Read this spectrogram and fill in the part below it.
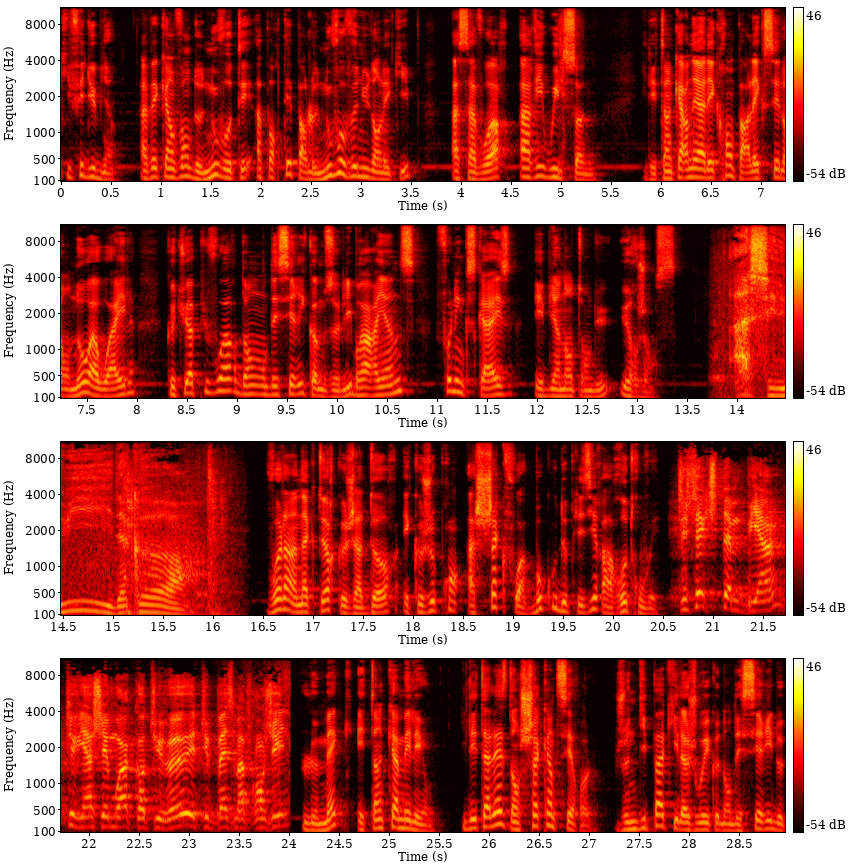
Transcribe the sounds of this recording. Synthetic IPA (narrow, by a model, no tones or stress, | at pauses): kʲifɛd̪ybjɛ̃ | avɛkɛ̃vɑ̃d̪ənuvot̪eʔapɔʁt̪epaʁlənuvovənyd̪ɑ̃lekʲipasavwaʁaʁiwilsɔn | ilɛt̪ɛ̃kaʁnealekχɑ̃paʁlɛkselɑ̃noawajl | kət̪yapyvwaʁd̪ɑ̃d̪eseʁikɔmzəlibʁaʁjans | fɔlĩŋɡskajz | ebjɛ̃nɑ̃t̪ɑ̃d̪yyʁʒɑ̃s | asɛlɥid̪akɔʁ | vwalaɛ̃nakt̪œʁkəʒad̪ɔʁekəʒəpχɑ̃aʃakfwabokud̪əpleziʁaʁət̪χuvet̪ysɛkəʒə̥t̪ɛmbjɛ̃t̪yvjɛ̃ʃemwakɑ̃t̪yvøet̪ybɛzmafχɑ̃ʒinləmɛkɛt̪ɛ̃kameleɔ̃ | ilɛt̪alɛzd̪ɑ̃ʃakʲɛ̃d̪əseʁɔl | ʒənəd̪ipakʲilaʒuekəd̪ɑ̃d̪eseʁid̪ə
